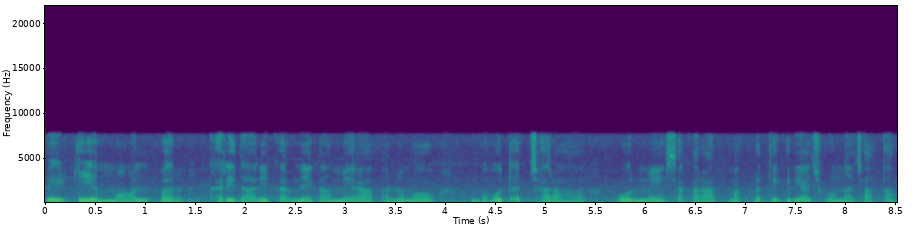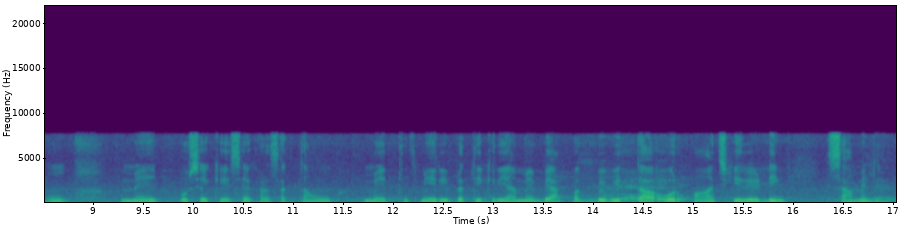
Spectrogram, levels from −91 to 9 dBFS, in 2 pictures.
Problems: none marked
